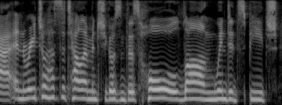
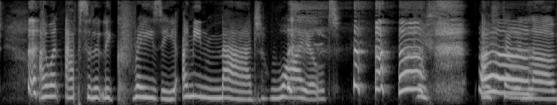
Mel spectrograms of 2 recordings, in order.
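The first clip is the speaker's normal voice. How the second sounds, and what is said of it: Put-on British accent. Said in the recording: “These British accents ... my accent is almost as good as Piper Perabo's”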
